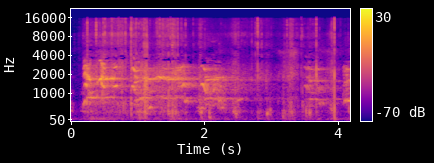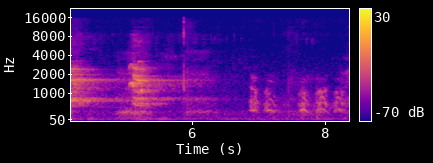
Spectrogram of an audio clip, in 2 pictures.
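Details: Beagle baying while trailing a hare: blurred, noisy baying at first, then a lone clear bay, followed by several faint, short, distant yips after a lull.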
